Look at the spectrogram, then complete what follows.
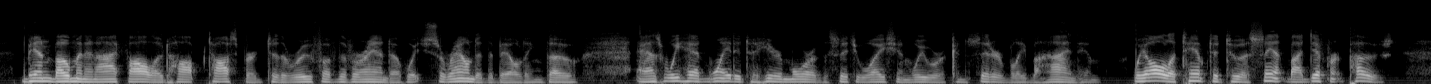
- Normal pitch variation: Yes, average, 4.2 semitones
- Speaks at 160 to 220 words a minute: Yes, average, 170 wpm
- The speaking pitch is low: Yes, low, 115 Hz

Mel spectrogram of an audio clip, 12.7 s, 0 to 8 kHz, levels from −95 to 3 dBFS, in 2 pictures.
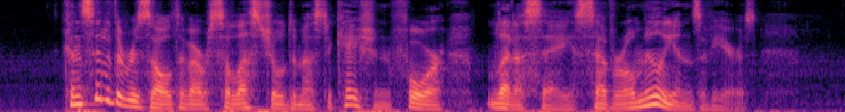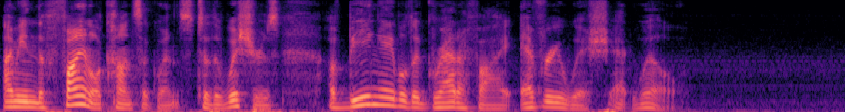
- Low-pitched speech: Yes, low, 120 Hz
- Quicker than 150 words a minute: No, average, 140 wpm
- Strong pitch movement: Yes, wide, 6.1 semitones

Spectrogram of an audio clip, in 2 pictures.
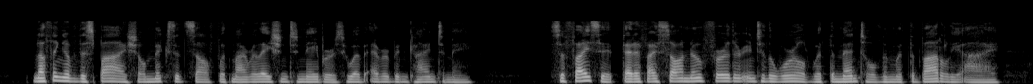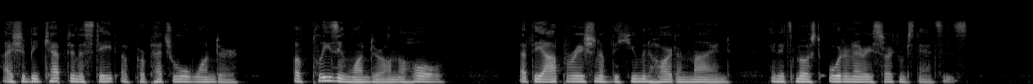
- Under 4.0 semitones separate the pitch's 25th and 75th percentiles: Yes, average, 2.7 semitones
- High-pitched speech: No, low, 120 Hz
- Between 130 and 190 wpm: No, fast, 205 wpm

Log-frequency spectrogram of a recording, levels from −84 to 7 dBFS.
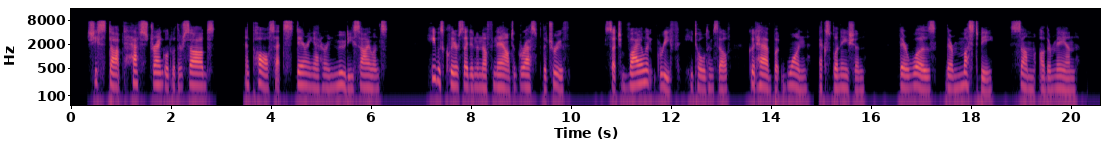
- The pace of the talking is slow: Yes, slow, 130 wpm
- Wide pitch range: No, average, 2.8 semitones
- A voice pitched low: No, medium, 165 Hz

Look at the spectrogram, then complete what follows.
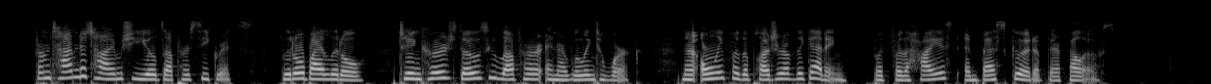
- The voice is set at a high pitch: Yes, high, 235 Hz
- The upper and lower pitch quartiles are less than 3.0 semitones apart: No, average, 3.5 semitones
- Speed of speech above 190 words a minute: Yes, fast, 205 wpm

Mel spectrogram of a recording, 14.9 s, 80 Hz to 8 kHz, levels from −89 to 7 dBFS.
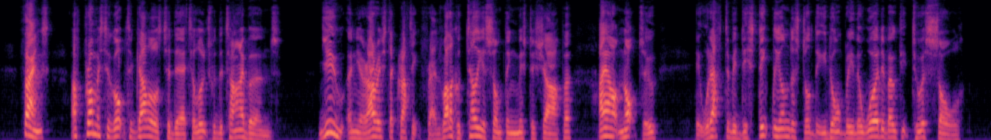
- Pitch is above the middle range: No, low, 135 Hz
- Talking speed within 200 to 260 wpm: Yes, fast, 205 wpm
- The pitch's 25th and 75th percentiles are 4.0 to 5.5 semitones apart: Yes, average, 4.9 semitones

